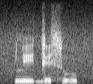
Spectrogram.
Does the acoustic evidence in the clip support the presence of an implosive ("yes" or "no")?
no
